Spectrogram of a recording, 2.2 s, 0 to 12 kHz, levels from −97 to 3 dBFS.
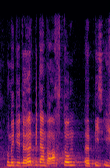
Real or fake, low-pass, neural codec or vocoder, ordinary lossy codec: fake; 10.8 kHz; vocoder, 44.1 kHz, 128 mel bands, Pupu-Vocoder; none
